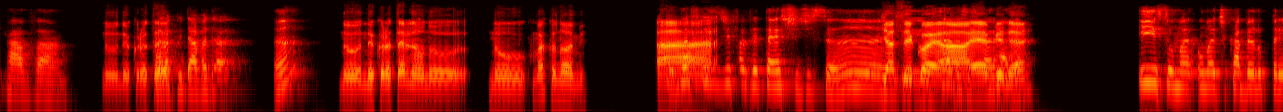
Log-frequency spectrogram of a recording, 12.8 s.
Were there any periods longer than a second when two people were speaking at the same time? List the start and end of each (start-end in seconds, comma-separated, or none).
8.8-10.2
